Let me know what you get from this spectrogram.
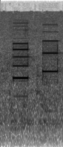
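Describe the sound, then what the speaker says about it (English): A model rocket launch controller emits two short, evenly spaced high electronic beeps, fairly faint against a quiet room hiss. "it is definitely beeping"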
